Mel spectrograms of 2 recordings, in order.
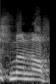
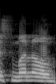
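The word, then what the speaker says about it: Smirnov: अभी एट the moment मैं जो स्मन ऑफ बोल रहा हूं उसका स्पेलिंग है एस एम आई आर एन ओ वी।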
